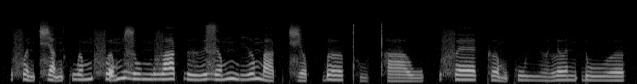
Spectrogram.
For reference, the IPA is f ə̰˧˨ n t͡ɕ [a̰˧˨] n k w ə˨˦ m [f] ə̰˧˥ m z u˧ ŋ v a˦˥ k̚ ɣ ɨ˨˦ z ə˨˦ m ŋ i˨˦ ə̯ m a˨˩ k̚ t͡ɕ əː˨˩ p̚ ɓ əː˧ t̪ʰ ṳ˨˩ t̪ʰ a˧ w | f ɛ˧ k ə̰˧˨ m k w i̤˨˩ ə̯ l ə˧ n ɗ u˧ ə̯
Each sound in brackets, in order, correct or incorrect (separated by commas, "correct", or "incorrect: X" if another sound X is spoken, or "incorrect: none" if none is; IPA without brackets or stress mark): correct, correct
